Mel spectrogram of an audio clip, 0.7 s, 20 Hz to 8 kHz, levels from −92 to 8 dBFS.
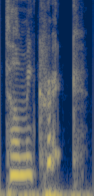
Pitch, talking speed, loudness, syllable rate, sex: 245 Hz, 255 wpm, -18 LUFS, 4.5 syllables/s, female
